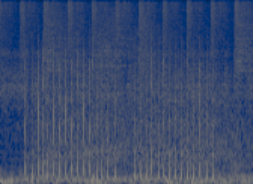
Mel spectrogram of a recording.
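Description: Rapid machine gun bursts from a multiplayer shooter match, sharp repeated shots in two long strings with a brief pause between, loud and close with no talk over them.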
